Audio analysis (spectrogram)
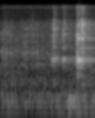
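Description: Chickpea flour halwa being mixed with almonds, pistachios and nuts in a pan, a few soft scraping stirs followed by a brief clink of a utensil against the pan, quiet and close.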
